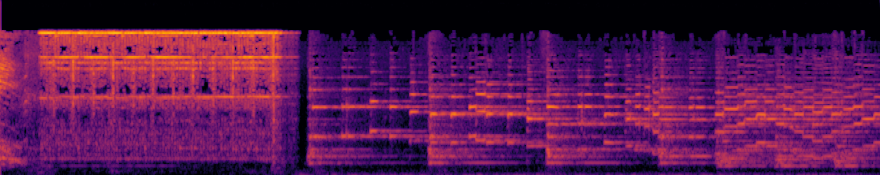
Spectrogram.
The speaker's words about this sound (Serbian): Dečiji budilnik.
